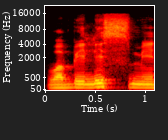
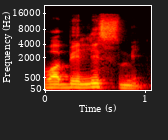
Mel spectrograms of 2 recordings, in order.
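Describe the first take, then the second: The two takes are said the same way.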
